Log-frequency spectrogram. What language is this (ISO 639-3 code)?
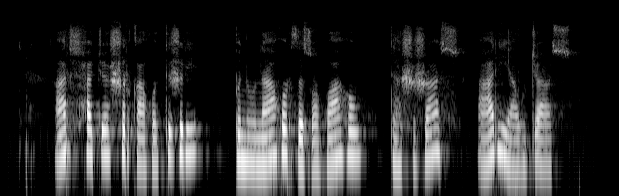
kbd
